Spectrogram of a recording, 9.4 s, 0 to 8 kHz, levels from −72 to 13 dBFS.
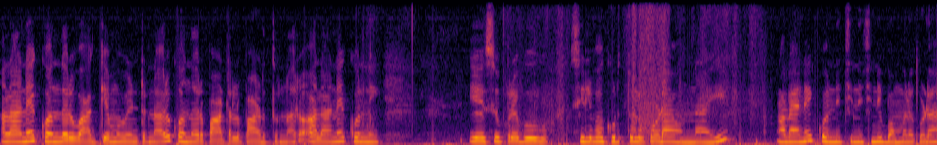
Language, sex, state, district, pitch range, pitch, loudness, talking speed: Telugu, female, Andhra Pradesh, Guntur, 210-230 Hz, 220 Hz, -15 LUFS, 135 wpm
